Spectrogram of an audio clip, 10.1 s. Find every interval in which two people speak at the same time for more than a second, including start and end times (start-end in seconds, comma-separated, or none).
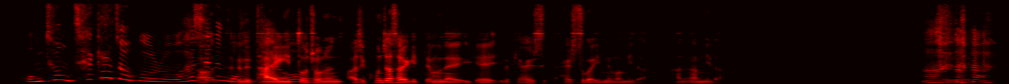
2.0-3.2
